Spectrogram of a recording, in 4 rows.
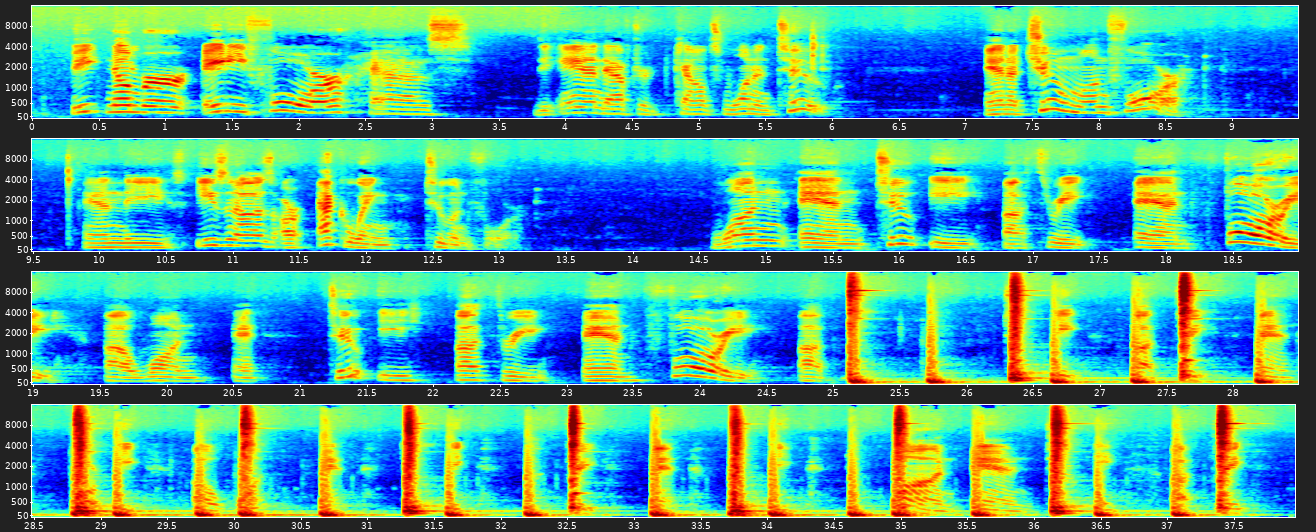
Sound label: Beat 1 2 e a 3 4 e a Toom Ba Cha Ba Ba Ti Ba Choom Ba Ba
